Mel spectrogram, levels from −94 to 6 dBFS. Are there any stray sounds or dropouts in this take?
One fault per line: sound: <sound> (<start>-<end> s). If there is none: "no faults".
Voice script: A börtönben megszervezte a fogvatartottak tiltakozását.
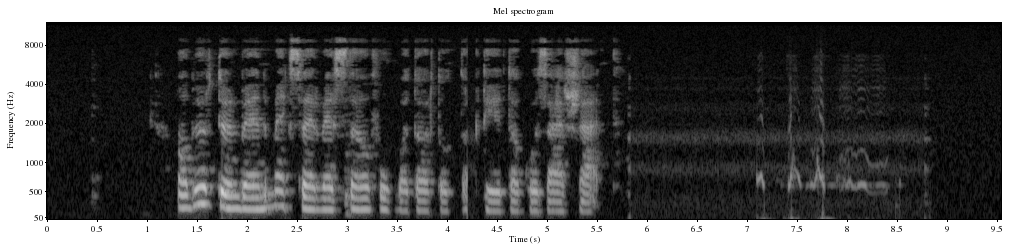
sound: dropout (4.2-4.3 s)
sound: bark (7.1-8.6 s)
